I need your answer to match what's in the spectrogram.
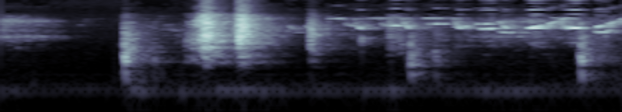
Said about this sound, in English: Quite a collection of canaries you've got here.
